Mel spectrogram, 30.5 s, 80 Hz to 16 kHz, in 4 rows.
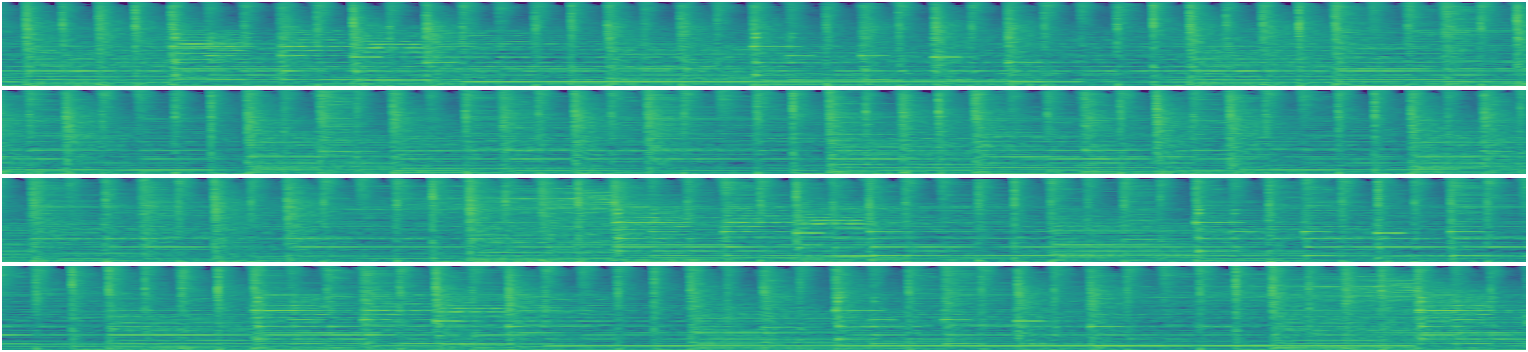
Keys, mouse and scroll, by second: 1.1 ctrl+-, 2.3 ctrl+-, 2.8 ctrl+-, 3.4 ctrl++, 4.0 ctrl+-, 14.2 ctrl+-, 21.9 ctrl++.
